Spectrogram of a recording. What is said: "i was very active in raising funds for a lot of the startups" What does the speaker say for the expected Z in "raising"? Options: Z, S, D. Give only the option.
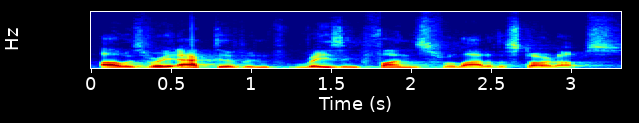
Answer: Z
